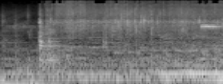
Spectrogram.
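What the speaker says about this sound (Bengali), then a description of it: "আমরা এবার দিয়ে দিচ্ছি উপর থেকে কেটে রাখা আলু" Sliced potatoes dropping into hot oil that already holds fried cumin and dried chilli, a sudden loud hiss and sizzle that bursts in and keeps crackling steadily, close by.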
